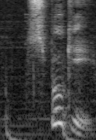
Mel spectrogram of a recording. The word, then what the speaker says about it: spooky: Next word, spooky. Spooky. Spooky. The double O gets a little tricky here, so you have spook, and key.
